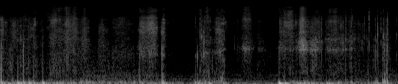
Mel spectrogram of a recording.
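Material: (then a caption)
Waxed cotton. A small pink-purple beeswax-coated cotton wrap, folded and held close to the microphone, is crinkled, scrunched and rubbed by fingertips and nails. Dense, stiff crackling is heard over a heavy low rumble, with bright crinkly bursts and a sharper snap near the end.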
